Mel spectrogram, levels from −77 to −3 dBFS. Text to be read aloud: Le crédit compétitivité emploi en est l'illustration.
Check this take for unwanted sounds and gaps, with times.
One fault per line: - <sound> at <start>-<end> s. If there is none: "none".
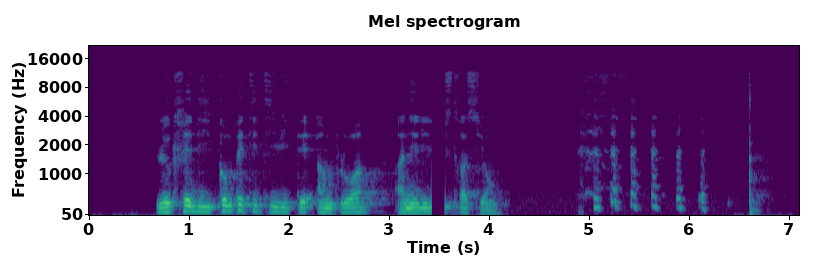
- dropout at 3.4-3.6 s
- laugh at 4.9-6.2 s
